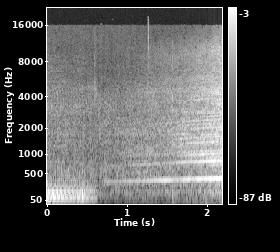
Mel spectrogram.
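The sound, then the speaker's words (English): Low, throbbing rumble of a V-twin motorcycle engine for a moment, then a thinner engine whine that climbs slowly and steadily in pitch while growing louder. “rumble of a V-twin.”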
